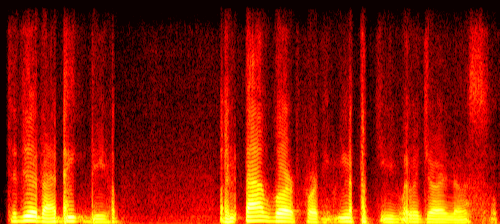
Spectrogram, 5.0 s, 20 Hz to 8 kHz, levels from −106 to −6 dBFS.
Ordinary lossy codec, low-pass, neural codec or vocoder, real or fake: Opus, 16 kbps; 7.2 kHz; codec, 16 kHz, 0.5 kbps, FunCodec, trained on LibriTTS, 25 frames a second; fake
